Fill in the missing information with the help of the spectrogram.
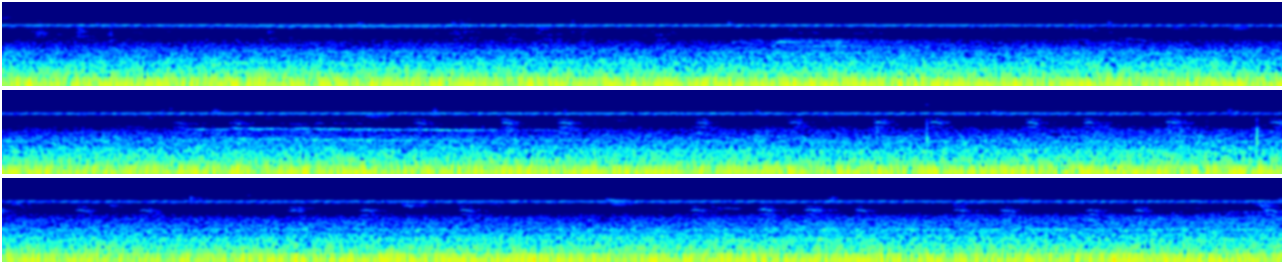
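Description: An insect chorus trills as one steady high tone under a low background rumble. From about halfway through, a bird calls in short, repeated chirps, with a brief whistled note just before.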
